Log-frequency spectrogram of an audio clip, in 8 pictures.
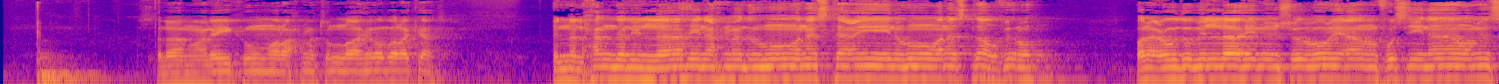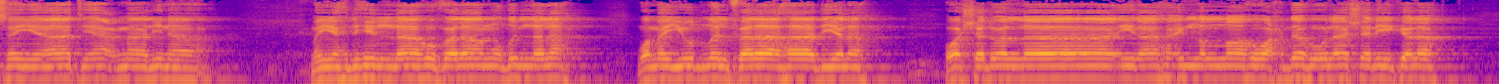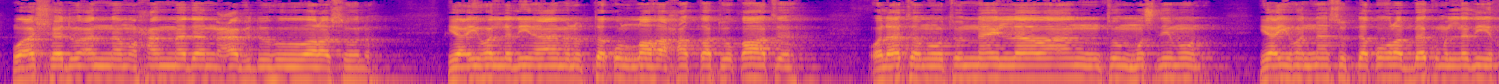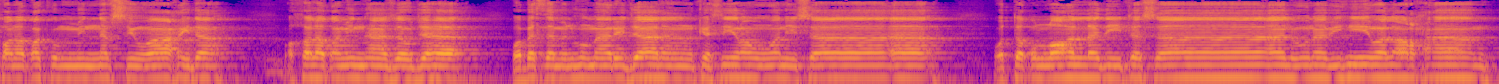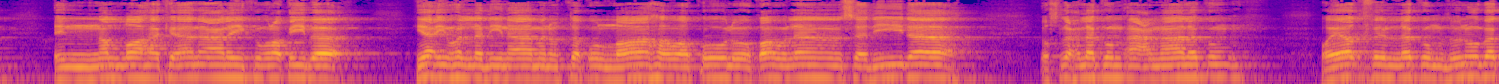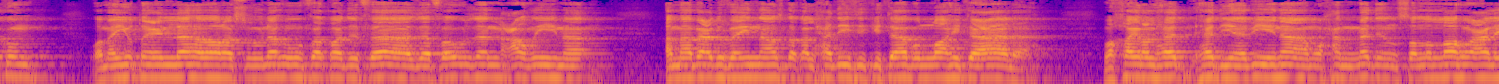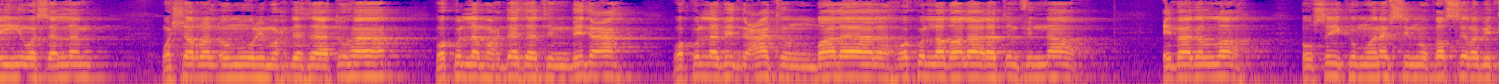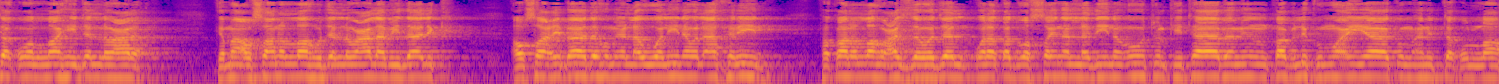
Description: خطبة - من هو الكريم؟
